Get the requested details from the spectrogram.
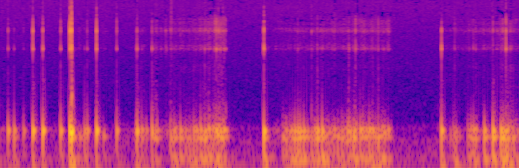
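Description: Long nails tap the top of a hollow red plastic cup with a woven texture held over the mic, making quick, dull, hollow knocks. Between bursts of tapping, the nails scratch the cup's sides in longer, rough, rasping strokes.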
